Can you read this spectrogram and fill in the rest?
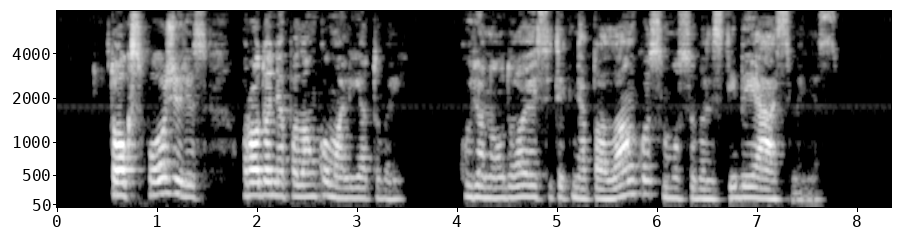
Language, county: Lithuanian, Šiauliai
